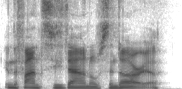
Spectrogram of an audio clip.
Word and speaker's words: Cnidaria: After that, um, it's a, it's a genus of a small freshwater organism of the Phylum Sindaria, a class of hydrozoa? Phylum Cnidaria. Is it the C silent? The C is silent.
